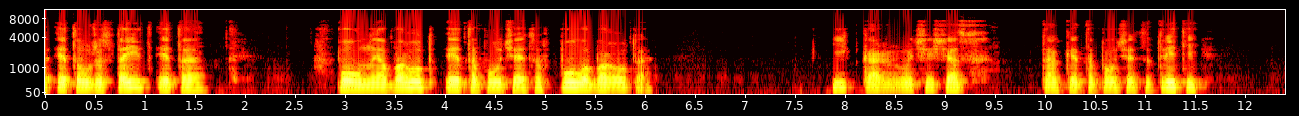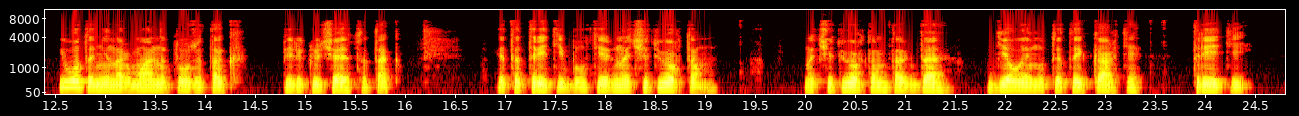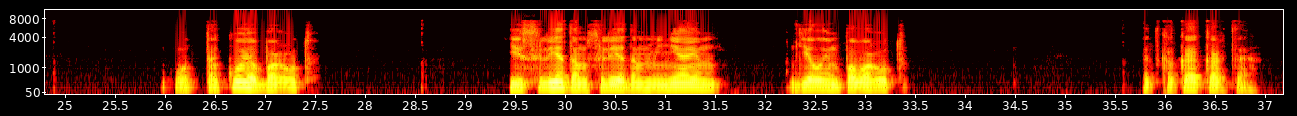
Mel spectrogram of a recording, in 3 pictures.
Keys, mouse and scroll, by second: 1.6 middle click, 3.4 middle click, 4.7 scroll down 1, 5.8 middle click, 11.0 click, 20.6 KP_7, 23.4 click, 24.6 click, 29.9 click, 32.2 click, 36.0 middle click.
